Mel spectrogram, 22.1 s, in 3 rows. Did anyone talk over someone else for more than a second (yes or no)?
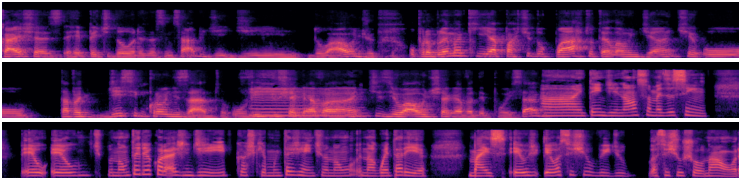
yes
